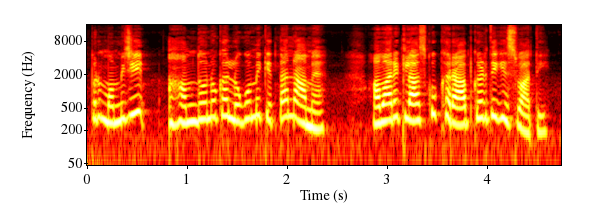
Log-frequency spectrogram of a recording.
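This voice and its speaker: A woman's voice: a little fast, no room sound, close to an everyday voice. A woman voicing a snobbish, flashy young daughter-in-law with a haughty, nagging manner in a storybook tale. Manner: haughty, nagging, high-swooping. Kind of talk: storybook character acting.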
